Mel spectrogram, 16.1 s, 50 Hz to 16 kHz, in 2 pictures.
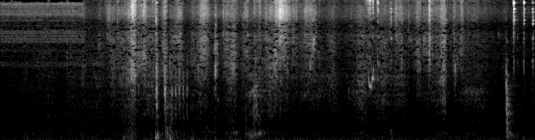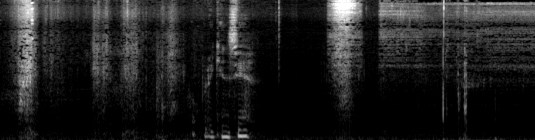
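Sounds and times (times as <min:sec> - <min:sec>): compressed air hissing: 0:12.9 - 0:14.4.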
